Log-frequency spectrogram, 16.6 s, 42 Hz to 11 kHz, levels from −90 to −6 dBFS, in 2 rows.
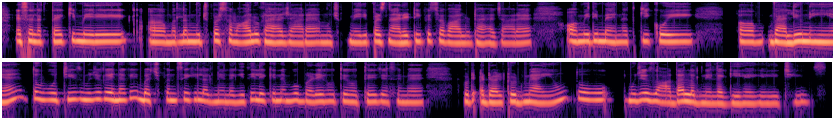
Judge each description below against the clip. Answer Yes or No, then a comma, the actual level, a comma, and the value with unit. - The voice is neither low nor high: No, high, 215 Hz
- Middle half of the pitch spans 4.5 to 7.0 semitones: No, narrow, 2.4 semitones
